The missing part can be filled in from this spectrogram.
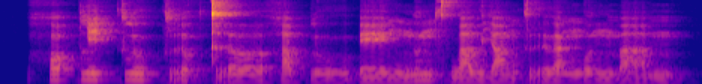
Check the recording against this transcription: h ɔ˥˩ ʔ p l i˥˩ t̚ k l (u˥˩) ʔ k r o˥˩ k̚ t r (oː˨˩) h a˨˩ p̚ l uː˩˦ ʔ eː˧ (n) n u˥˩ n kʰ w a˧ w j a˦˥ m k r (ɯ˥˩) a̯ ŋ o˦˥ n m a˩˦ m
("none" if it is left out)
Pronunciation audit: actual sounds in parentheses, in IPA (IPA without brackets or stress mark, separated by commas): u˥˩, ɤː˨˩, ŋ, ɯ˧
